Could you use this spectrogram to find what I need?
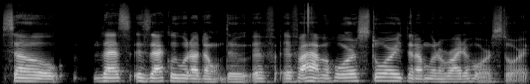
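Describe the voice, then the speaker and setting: A woman with an American accent, very deep and low in pitch, monotone and flat, at a fairly quick pace, on a very clean recording with a silent background. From Kentucky, Mount Sterling. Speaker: indie author. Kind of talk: interview. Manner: halting.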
